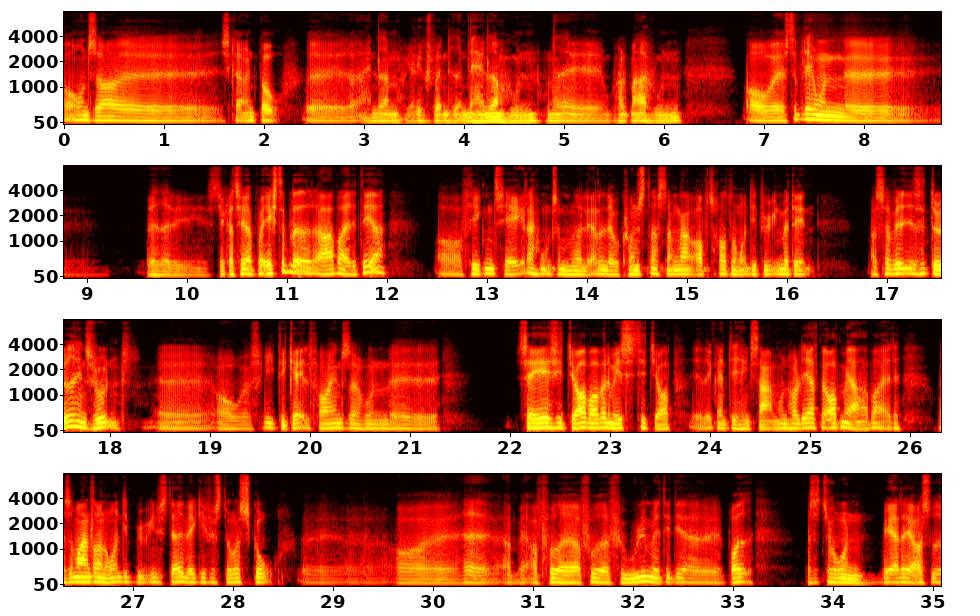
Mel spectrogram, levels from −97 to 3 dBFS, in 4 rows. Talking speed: 230 wpm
